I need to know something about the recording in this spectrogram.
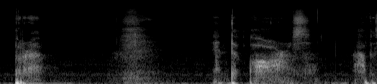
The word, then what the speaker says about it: brød: And just a quick word, the O with the dash, as you can see it here, is the sound so here it's brød, and the R's have a specific way in the way they sound.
